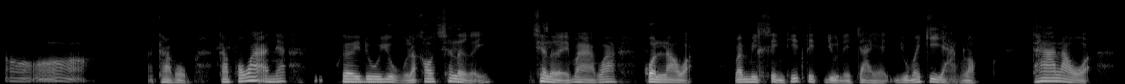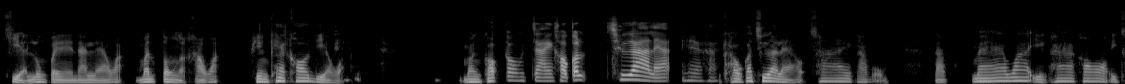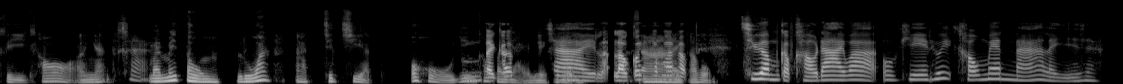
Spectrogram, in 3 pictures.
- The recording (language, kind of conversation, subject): Thai, unstructured, ถ้าคุณต้องการโน้มน้าวให้ใครสักคนเชื่อคุณ คุณจะเริ่มต้นอย่างไร?
- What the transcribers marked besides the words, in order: other background noise; tapping; chuckle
